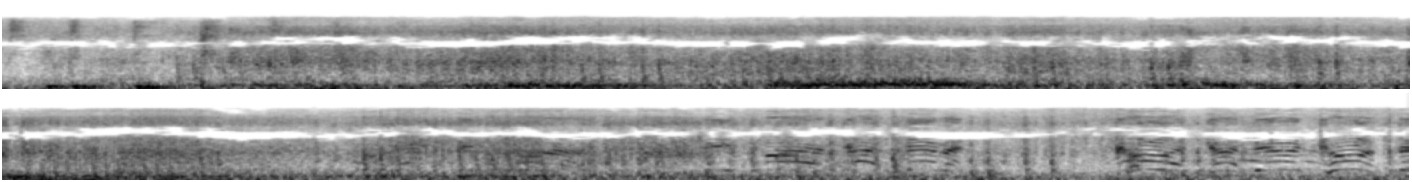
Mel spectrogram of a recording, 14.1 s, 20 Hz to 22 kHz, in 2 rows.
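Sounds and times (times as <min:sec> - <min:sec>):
hip-hop beat drum hits: 0:00.0 - 0:01.2
rain and thunder sound effect: 0:00.0 - 0:14.0.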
